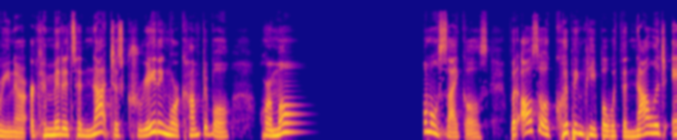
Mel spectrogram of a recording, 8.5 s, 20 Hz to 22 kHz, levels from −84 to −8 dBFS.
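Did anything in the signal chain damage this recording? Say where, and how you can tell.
Yes. A call audio freeze runs from 3.57 s to 5.32 s, likely from packets stalling on the network until the receiver's jitter buffer ran dry. The speech abruptly stops advancing and the last sound is stretched into a fading buzz or hiss that dies to silence for about 1.36 s of the 1.73 s gap. Speech then resumes at "cycles but also equipping" exactly where it left off, with nothing skipped, so the rest of the clip plays 1.73 s late.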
